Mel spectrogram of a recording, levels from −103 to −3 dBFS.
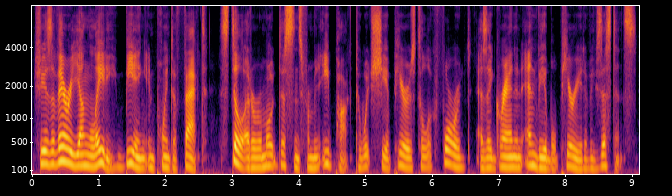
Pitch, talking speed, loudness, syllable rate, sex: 140 Hz, 225 wpm, -21 LUFS, 5.7 syllables/s, male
